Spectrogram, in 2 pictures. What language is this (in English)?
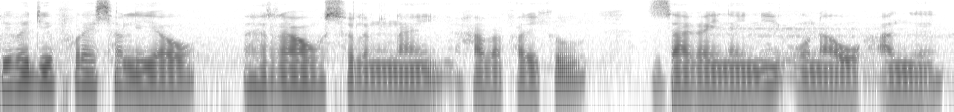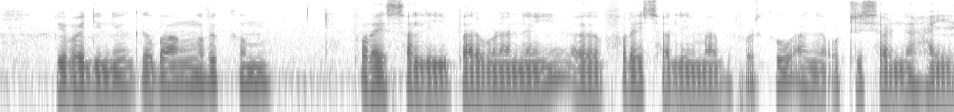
Bodo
